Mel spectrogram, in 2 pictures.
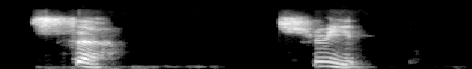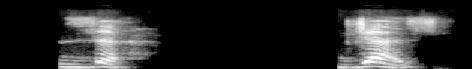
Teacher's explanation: Air is forced through tongues and alveolar ridge. It is alveolar.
